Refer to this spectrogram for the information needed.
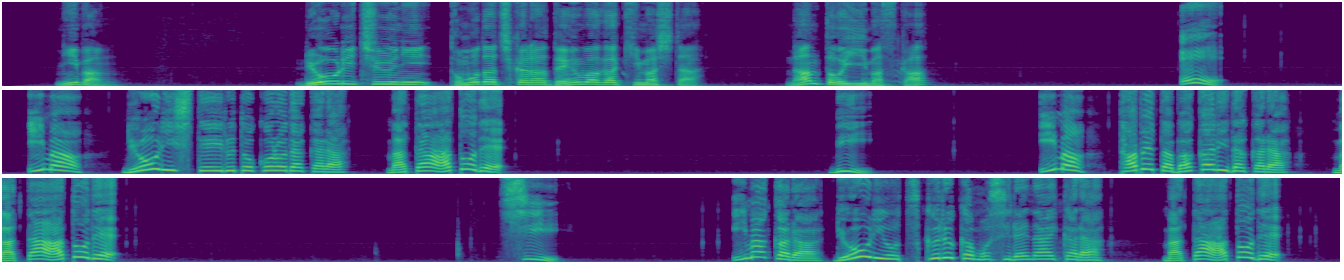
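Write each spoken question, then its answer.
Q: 料理中に友達から電話が来ました。何と言いますか?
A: A: 今、料理しているところだから、また後で。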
